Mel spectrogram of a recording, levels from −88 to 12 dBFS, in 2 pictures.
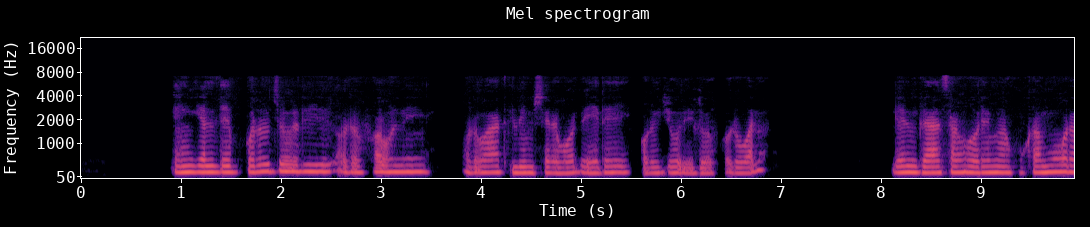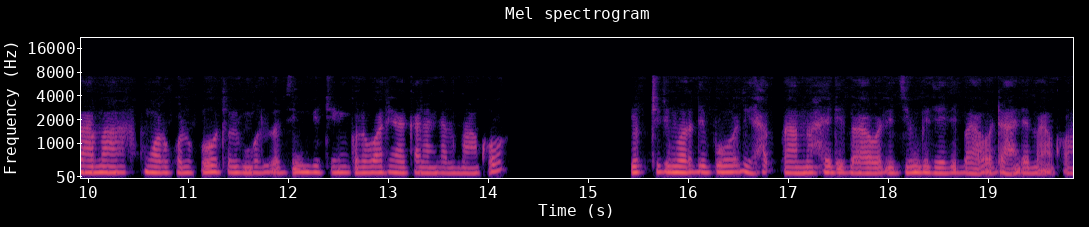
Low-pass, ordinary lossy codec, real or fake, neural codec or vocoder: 7.2 kHz; MP3, 48 kbps; fake; codec, 16 kHz in and 24 kHz out, 1.1 kbps, FireRedTTS-2 codec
